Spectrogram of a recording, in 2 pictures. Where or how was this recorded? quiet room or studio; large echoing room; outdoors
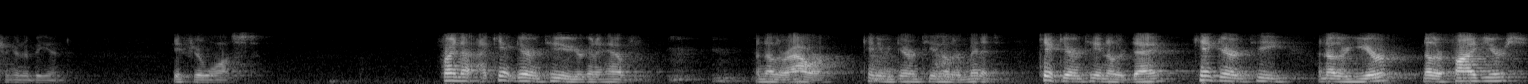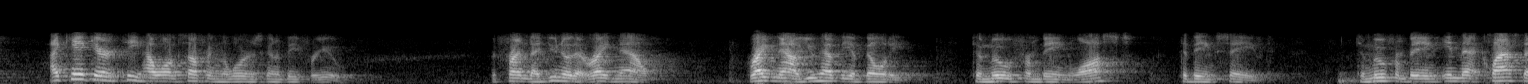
large echoing room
